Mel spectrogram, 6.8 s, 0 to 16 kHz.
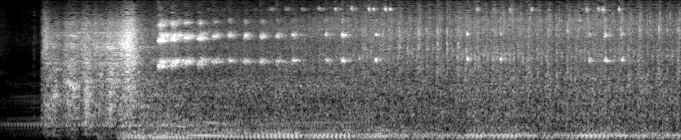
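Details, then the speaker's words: Nissan 200SX S12 dual-coil engine, intake coil fed exhaust-side signal: starts then ragged stumbling idle with uneven beats and high whistle; runs awful, not a signaling issue, owner wonders if intake coil fried; rough running. "like crap that's awful so it runs like dog dooo running on the intake coil"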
